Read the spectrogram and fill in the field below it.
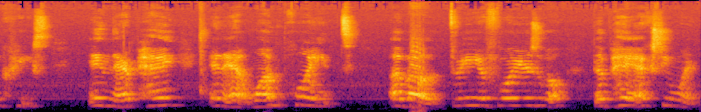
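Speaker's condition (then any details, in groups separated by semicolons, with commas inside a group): Cerebral palsy; from birth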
